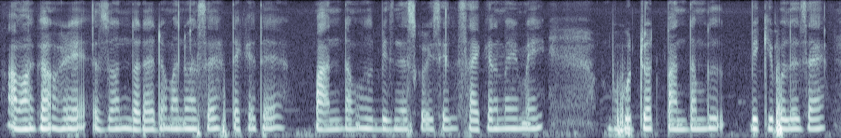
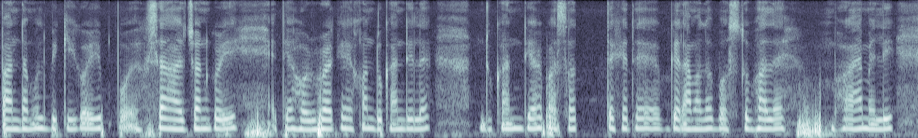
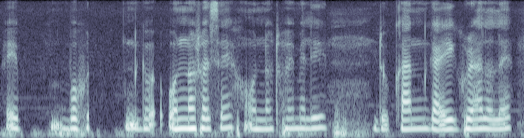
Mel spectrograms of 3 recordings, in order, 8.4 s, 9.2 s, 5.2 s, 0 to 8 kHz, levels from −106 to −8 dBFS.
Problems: low volume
